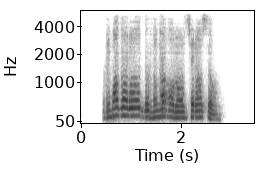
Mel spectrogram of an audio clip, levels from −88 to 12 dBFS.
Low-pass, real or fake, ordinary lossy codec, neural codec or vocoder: 5.4 kHz; fake; AAC, 48 kbps; codec, 44.1 kHz, 0.9 kbps, DAC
